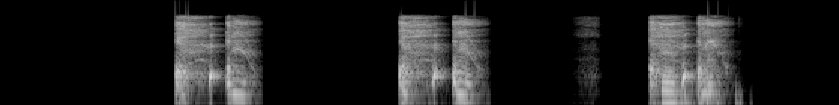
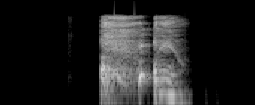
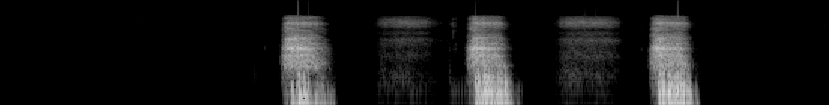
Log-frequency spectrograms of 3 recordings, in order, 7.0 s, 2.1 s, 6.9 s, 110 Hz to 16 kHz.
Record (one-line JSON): {"three_cough_length": "7.0 s", "three_cough_amplitude": 32768, "three_cough_signal_mean_std_ratio": 0.38, "cough_length": "2.1 s", "cough_amplitude": 31683, "cough_signal_mean_std_ratio": 0.42, "exhalation_length": "6.9 s", "exhalation_amplitude": 28315, "exhalation_signal_mean_std_ratio": 0.3, "survey_phase": "alpha (2021-03-01 to 2021-08-12)", "age": "18-44", "gender": "Female", "wearing_mask": "No", "symptom_none": true, "smoker_status": "Ex-smoker", "respiratory_condition_asthma": false, "respiratory_condition_other": false, "recruitment_source": "REACT", "submission_delay": "1 day", "covid_test_result": "Negative", "covid_test_method": "RT-qPCR", "covid_ct_value": 42.0, "covid_ct_gene": "N gene"}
